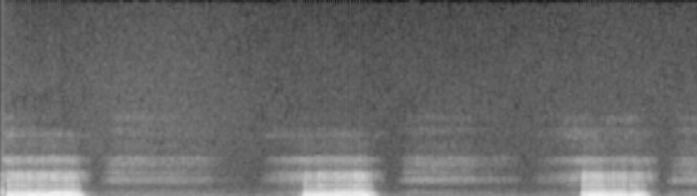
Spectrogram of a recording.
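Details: Sleeping kitten snoring: loud rasping breaths about every three seconds, each lasting under a second, separated by quiet pauses with faint softer exhalations in an indoor setting.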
